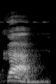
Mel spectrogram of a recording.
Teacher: जैसे ही आप का बोलते हैं आपके मुंह से एक तो बहुत ही अल्प मात्रा में वायु बाहर निकल रही है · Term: अल्प प्राण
